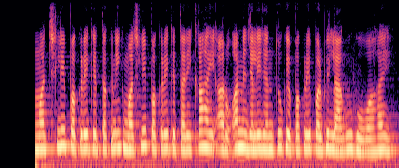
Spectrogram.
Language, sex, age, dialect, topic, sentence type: Magahi, female, 36-40, Southern, agriculture, statement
